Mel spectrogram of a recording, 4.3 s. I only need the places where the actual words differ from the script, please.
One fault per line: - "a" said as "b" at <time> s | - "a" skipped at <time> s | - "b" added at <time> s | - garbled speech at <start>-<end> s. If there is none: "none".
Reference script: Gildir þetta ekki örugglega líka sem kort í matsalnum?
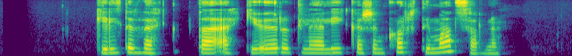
none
